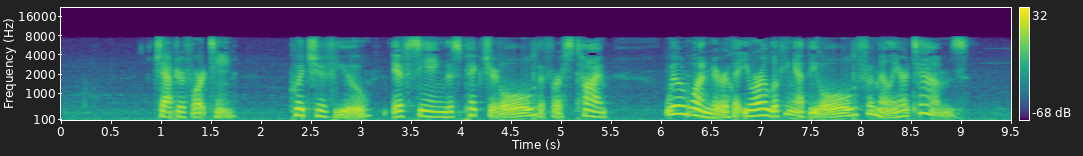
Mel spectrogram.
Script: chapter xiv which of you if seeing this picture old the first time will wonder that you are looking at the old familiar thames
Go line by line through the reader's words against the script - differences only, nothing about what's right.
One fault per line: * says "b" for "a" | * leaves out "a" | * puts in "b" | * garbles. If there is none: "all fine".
all fine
